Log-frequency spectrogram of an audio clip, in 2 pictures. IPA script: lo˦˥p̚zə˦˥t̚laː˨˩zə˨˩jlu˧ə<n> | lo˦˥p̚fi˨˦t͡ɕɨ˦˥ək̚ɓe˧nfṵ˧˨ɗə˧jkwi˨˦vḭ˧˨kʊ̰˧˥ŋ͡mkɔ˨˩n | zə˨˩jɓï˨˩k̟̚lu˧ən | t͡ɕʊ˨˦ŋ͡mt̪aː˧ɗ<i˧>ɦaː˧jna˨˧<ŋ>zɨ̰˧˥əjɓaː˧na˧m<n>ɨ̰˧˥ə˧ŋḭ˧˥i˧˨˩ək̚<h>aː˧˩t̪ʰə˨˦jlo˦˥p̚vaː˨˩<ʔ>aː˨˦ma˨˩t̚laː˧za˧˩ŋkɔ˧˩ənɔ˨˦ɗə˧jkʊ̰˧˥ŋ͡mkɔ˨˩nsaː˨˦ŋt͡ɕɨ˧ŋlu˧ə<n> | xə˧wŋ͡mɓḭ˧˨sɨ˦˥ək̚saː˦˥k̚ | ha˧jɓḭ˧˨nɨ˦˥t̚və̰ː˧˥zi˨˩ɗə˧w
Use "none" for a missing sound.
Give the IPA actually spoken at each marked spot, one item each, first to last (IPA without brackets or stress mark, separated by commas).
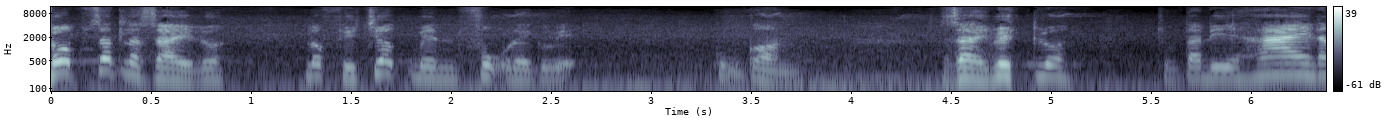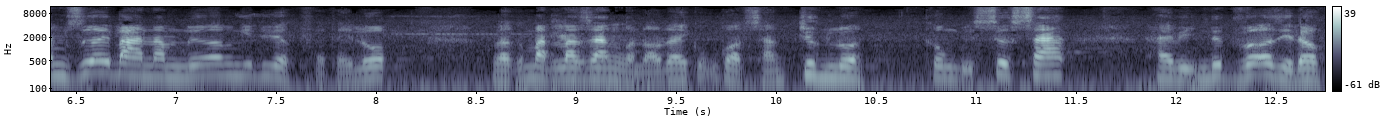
n, i˧, m, n, f, k, n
